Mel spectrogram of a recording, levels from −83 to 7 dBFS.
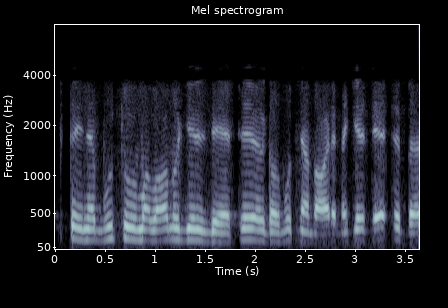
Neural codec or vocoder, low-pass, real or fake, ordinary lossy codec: none; 7.2 kHz; real; AAC, 32 kbps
